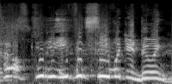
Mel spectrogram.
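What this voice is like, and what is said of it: Complaining cartoon character voice. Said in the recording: “my impression of Sokka, like, complaining”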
